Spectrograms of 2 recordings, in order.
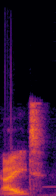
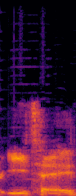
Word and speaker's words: Ite: I'm known as Mr. Ite, or Ite, depending on how you'd like to pronounce it.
